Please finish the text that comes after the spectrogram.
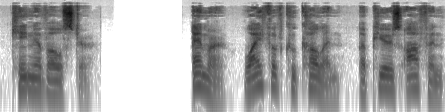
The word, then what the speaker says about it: Emer: Emer, wife of Cuchulain, appears often in the Sick-Bed. This name is by some pronounced Aver, probably from a different spelling.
